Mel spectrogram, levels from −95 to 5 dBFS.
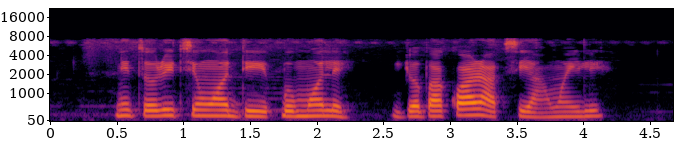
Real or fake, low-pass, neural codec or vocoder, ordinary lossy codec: real; 7.2 kHz; none; none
